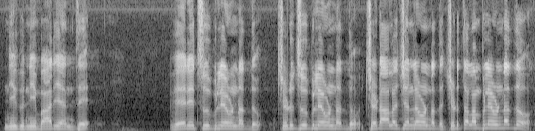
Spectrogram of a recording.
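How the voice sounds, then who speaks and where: A man's voice: sits high, a bit bright, no room sound. A man preaching a sermon as a pastor, exhorting the congregation with rhetorical questions. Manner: repetitive preaching cadence.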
